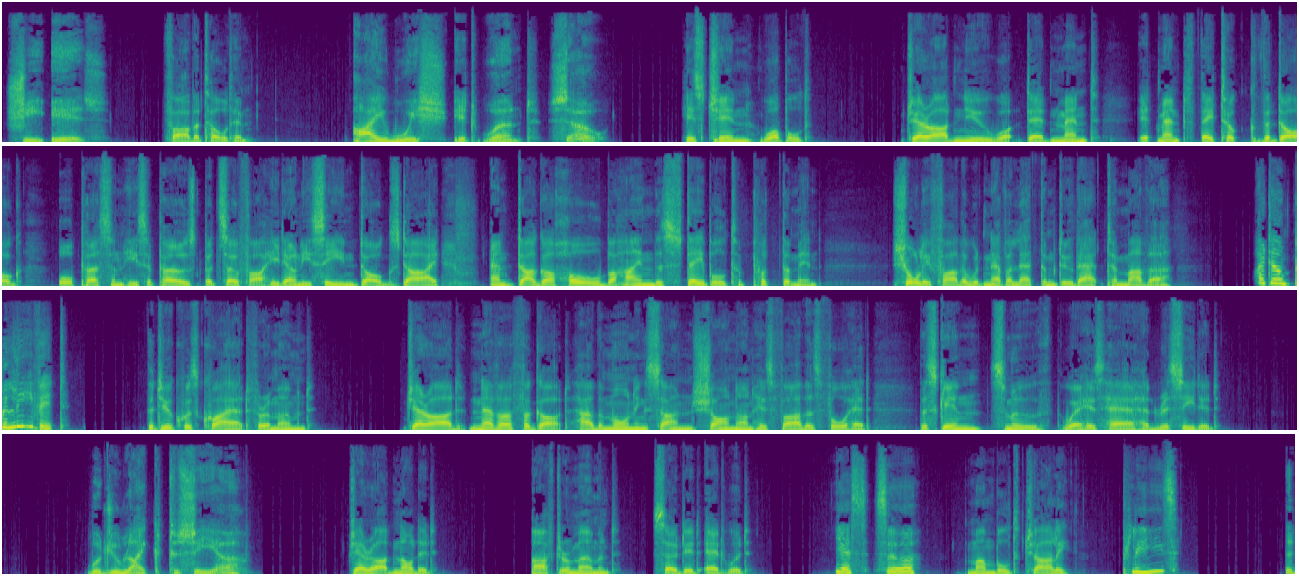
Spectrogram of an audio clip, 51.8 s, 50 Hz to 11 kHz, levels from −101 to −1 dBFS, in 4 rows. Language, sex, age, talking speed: English, male, 50-69, 125 wpm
